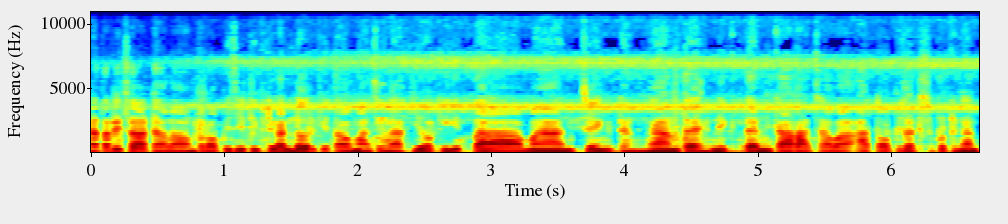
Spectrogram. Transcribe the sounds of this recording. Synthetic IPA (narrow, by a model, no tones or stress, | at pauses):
at̪ərdisaɾad̥̪a̤lampɾopis̬id̥̪ivid̪̥ukanlʊrkit̪aumaɲt͡ʃɪŋlaɡ̥ijɔkit̪amaɲt͡ʃɪŋd̪̥əŋant̪ɛhnɪk̚t̪ɛnkaɾat͡ʃawaʔat̪awb̥i̤sad̥̪i̥səb̥ʊt̪̚dəŋan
